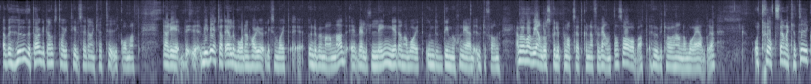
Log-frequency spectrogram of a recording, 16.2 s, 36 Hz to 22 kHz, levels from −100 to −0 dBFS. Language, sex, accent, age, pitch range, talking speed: Swedish, female, native, 30-49, 150-195 Hz, 195 wpm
